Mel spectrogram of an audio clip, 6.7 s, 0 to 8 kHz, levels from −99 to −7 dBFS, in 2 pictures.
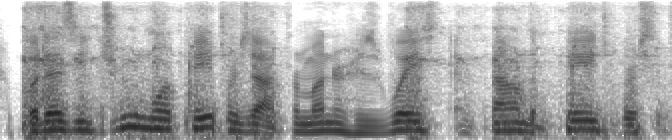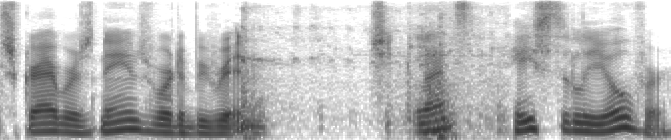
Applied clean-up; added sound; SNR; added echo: neural mask model RNNoise.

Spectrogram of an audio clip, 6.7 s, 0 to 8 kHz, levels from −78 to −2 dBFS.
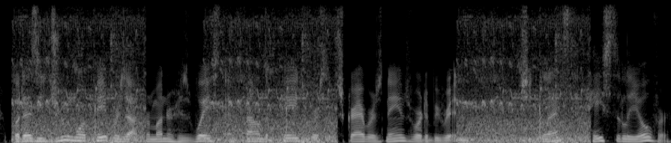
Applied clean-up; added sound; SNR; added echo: none; Bird; 2 dB; none.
